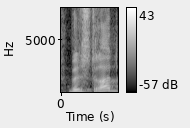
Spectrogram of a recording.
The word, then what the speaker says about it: Bulstrode: On voit cette fameuse, c'est la rivière Bulstrode, qu'on prononce exactement, et la rivière Nicolet de l'autre côté.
